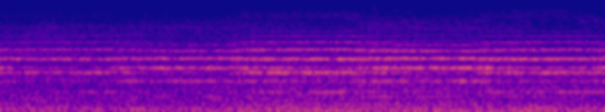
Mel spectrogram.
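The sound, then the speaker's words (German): An ambulance siren sounds steadily and fairly loud throughout as the ambulance carries a patient to the Asklepios-Klinik St. Georg one kilometre away, a sustained tonal wail over a low rumble of road traffic, with no one speaking. “Der Rettungswagen bringt Mehmet Yilmaz in die ein Kilometer entfernte Asklepios-Klinik St. Georg.”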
